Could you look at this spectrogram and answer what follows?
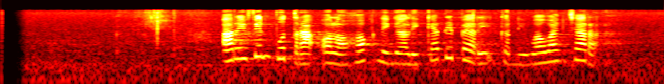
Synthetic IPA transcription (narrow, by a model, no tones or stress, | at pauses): ʔaɾifinput̪ɾaʔʔɔlɔɦɔk̚niŋalikɛt̪ipɛɾikərdiwawaɲt͡ʃaɾa̰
